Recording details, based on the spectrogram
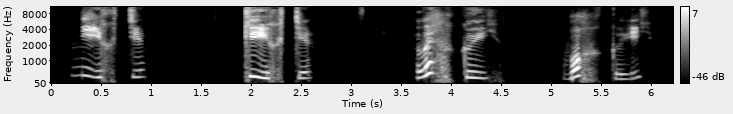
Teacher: паузу читалочка дізналась що в українській мові є слова у яких дзвінки приголосні перед глухими вимовляються як парні глухі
